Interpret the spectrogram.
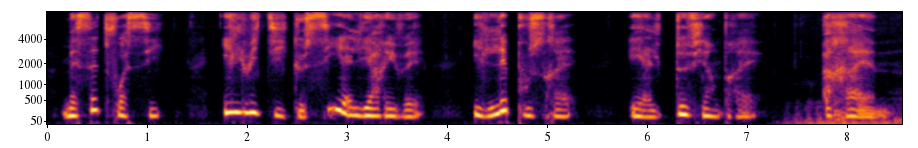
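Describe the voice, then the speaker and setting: With long, frequent pauses, a put-on character voice of low-to-middle pitch moves at a fairly slow pace. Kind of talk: read story. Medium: read story.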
